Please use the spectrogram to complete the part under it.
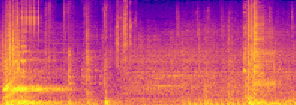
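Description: A metal ladder clanks under climbing feet.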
